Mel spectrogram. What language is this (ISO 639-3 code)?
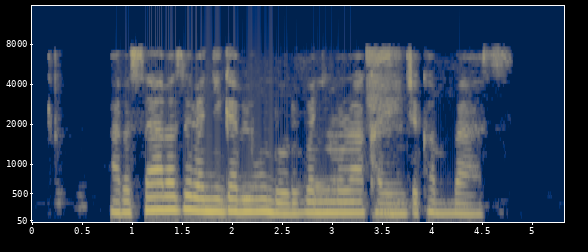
lug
